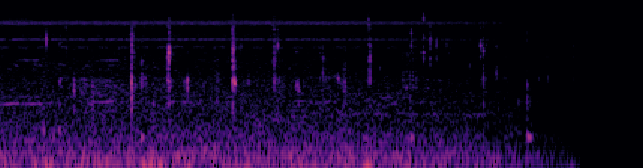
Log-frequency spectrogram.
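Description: Close-up chewing and biting into grilled chicken wings, with scattered sharp wet clicks and smacks over a low rumble and a steady high-pitched hum. The sound fades and cuts to silence near the end.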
